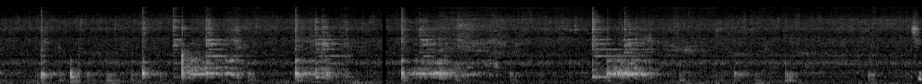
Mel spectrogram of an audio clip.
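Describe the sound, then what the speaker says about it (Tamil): Sliced onions frying in oil in a pot for Chennai chicken biryani: a steady sizzle under repeated scraping stirs that land every second or two, close and moderately loud, with no talking. "நம்ம ஒரே சைஸில் அனியன்ஸ் கட் பண்ணி போடும்போது எல்லாம் ஈவனாக நல்லா கோல்டன் ப்ரௌனாக ஃப்ரை ஆகி வரும்"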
